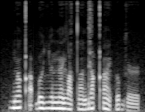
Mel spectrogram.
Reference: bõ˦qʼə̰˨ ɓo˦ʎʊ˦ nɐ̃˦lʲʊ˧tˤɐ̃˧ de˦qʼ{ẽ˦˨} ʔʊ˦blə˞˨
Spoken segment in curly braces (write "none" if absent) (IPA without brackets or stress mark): ẽ˦˨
